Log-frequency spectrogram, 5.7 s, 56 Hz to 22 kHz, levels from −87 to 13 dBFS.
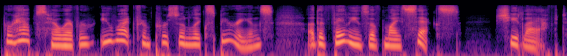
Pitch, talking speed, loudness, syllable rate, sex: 210 Hz, 160 wpm, -20 LUFS, 5.3 syllables/s, female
